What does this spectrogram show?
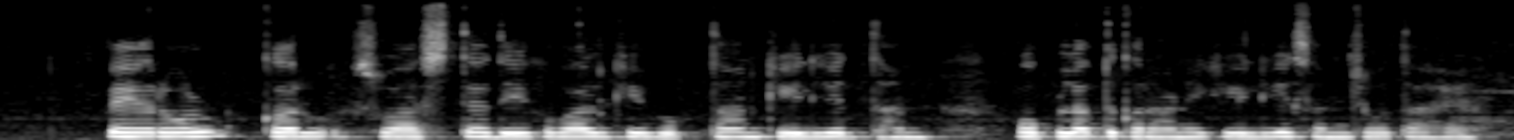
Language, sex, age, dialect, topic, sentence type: Hindi, female, 18-24, Kanauji Braj Bhasha, banking, statement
